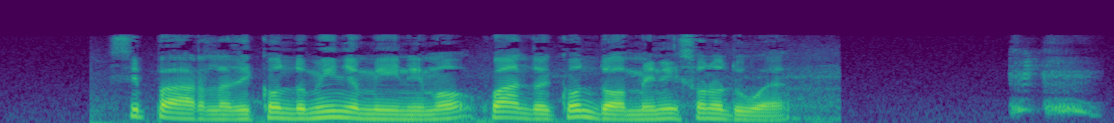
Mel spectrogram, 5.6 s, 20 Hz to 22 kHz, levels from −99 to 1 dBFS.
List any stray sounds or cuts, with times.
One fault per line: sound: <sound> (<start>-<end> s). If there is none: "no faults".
sound: throat clearing (5.0-5.5 s)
